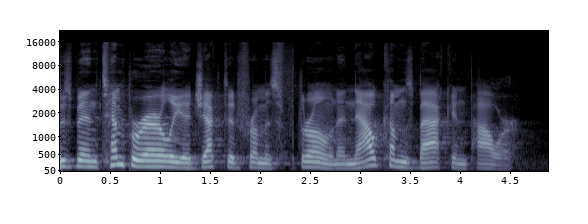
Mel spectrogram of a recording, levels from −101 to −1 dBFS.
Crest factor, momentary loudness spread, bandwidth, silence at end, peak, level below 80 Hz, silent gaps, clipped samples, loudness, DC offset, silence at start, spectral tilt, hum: 20 dB; 12 LU; 15.5 kHz; 0.35 s; -18 dBFS; -86 dBFS; none; under 0.1%; -38 LUFS; under 0.1%; 0 s; -5 dB/octave; none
